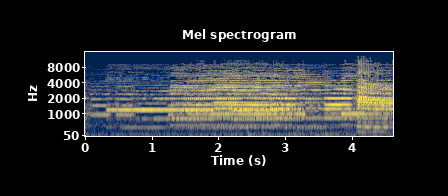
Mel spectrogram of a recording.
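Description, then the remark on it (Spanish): A caravan of vehicles in a driving-school protest in Segovia, Spain, over a shortage of examiners at the Provincial Traffic Headquarters, blares car horns in a loud, sustained chorus of overlapping harmonic tones, with a fresh, higher horn blast cutting in near the end over a low traffic rumble. “Una caravana de vehículos ha escenificado hoy una protesta a la que se han unido las asociaciones profesionales de transportistas y de gestorías.”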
